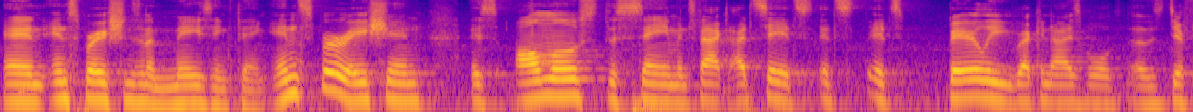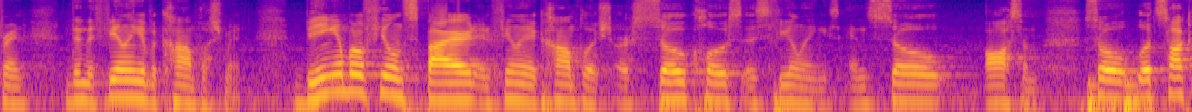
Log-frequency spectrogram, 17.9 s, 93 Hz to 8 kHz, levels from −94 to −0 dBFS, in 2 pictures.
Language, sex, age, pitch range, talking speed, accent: English, male, 20-39, 130-155 Hz, 160 wpm, American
